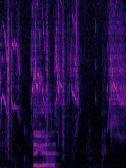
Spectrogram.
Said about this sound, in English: But I found a gerbil sound.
